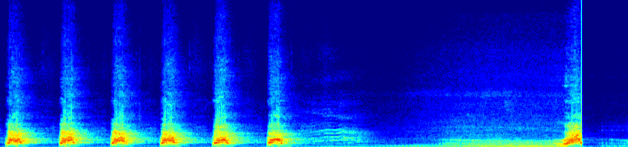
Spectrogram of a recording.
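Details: Pit Bull barking six times in a steady run, each bark sharp and loud at roughly half-second spacing, followed by a low rumbling background and a single sharp click near the end.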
